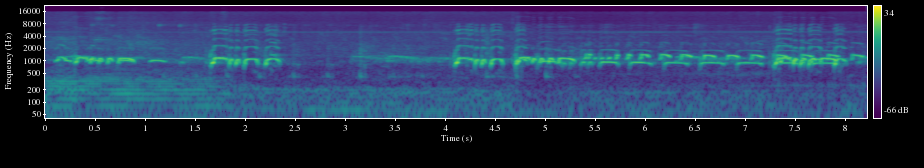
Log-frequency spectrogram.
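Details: Loud local zebra dove from Indonesia, used to coax quiet or stressed doves into calling back: soft wavering trills broken by sharp, rapid clusters of rolling coo notes, the final seconds filled with a dense, fast bubbling series.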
